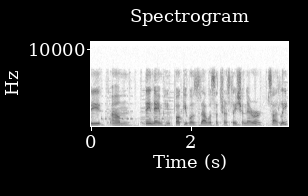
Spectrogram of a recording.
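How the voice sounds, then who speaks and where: The speaker is a woman with a non-native accent. Her pitch variation is ordinary. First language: not English. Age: 20s. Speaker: gaming streamer. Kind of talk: live gameplay stream commentary. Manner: halting, many fillers.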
